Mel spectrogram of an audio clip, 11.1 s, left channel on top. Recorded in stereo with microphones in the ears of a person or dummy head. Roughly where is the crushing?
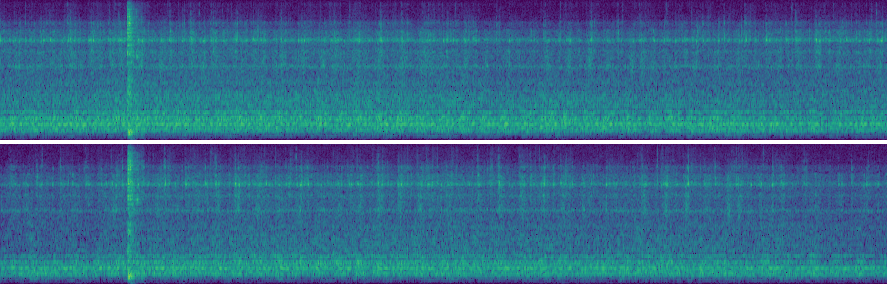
Left.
